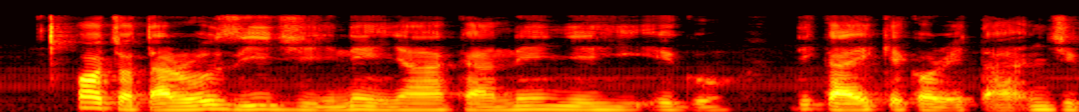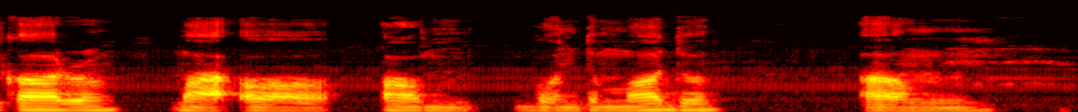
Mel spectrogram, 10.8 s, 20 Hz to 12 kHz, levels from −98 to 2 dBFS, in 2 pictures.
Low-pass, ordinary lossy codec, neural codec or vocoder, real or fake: 7.2 kHz; none; none; real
